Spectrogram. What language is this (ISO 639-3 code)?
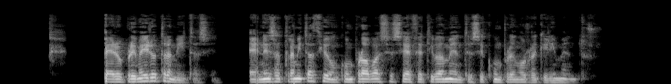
glg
